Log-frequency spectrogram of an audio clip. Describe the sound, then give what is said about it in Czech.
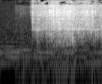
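After a brief quiet moment, a loud splash of cold water thrown from an old tin bucket onto a person bursts in abruptly and keeps gushing and sloshing steadily to the end, with no voices. “Oblila mě studená voda.”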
